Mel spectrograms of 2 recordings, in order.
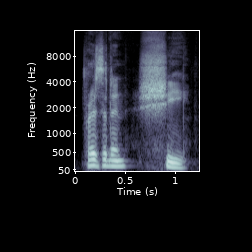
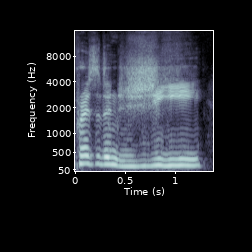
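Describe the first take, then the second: First: The name sounds like 'she'. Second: The name does not sound like 'she'. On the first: The speaker calls it right. "It's she, like S H E, she" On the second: The speaker calls it wrong. "Stop saying President Xi"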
